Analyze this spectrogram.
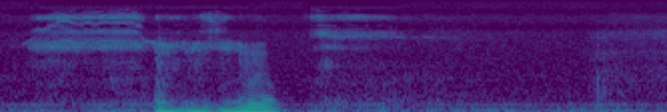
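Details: Snoring King Charles dog in deep sleep, napping on a snowstorm day: a single low, rumbling snore lasting about half a second over quiet room noise.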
